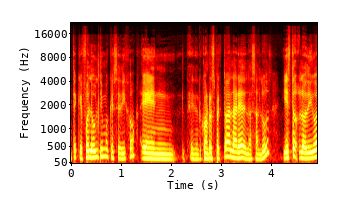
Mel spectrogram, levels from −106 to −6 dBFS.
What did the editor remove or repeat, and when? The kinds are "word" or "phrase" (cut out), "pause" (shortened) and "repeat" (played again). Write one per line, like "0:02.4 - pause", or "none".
0:01.3 - pause
0:04.0 - pause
